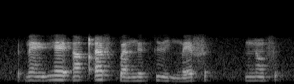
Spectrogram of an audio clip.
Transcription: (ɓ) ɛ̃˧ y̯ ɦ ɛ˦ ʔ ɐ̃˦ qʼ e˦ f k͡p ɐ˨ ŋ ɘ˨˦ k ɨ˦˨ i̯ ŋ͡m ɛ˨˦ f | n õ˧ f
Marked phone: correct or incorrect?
correct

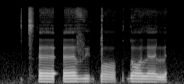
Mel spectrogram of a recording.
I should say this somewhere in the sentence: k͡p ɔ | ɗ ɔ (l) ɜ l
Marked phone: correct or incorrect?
correct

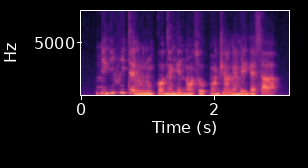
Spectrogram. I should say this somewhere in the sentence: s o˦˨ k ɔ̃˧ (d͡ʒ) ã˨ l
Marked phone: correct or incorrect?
correct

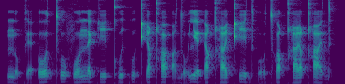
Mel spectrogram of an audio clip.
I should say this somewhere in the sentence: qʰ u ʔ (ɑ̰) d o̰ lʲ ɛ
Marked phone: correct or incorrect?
correct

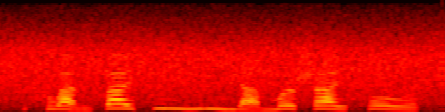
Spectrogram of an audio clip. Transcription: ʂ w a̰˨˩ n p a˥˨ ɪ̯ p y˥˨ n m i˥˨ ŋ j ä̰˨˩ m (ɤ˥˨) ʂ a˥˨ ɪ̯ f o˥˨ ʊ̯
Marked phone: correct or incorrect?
correct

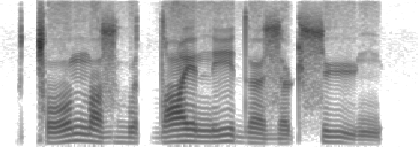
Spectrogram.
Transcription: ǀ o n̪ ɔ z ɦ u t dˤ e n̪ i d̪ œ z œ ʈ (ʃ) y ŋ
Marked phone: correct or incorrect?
incorrect: s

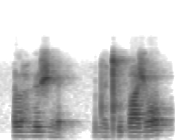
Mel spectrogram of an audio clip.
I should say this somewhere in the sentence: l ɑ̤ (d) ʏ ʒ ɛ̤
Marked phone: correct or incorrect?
incorrect: ð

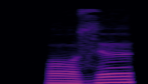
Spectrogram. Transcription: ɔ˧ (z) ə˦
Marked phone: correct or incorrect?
correct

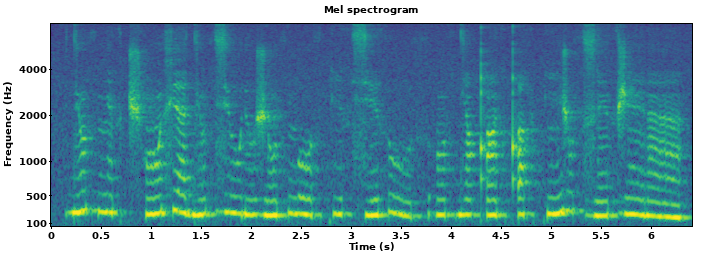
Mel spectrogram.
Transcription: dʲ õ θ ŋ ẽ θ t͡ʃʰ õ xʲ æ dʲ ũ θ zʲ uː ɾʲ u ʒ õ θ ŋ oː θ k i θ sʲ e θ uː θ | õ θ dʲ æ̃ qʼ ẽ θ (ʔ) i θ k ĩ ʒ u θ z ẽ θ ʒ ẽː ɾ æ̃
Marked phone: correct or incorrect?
incorrect: qʼ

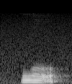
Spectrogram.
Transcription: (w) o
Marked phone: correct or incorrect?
correct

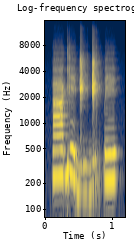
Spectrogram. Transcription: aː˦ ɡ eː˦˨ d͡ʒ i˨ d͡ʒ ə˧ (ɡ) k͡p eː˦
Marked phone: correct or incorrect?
incorrect: none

